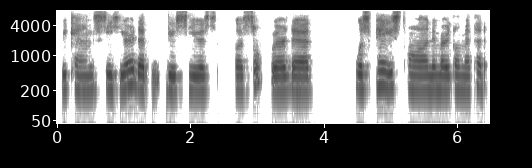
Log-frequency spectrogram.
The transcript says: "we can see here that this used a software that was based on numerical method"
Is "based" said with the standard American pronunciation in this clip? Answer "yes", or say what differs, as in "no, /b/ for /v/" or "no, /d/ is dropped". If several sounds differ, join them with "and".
yes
